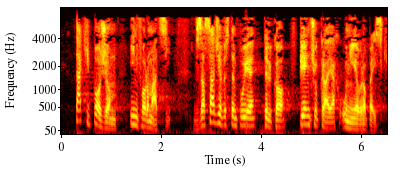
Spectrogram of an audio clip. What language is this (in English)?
Polish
